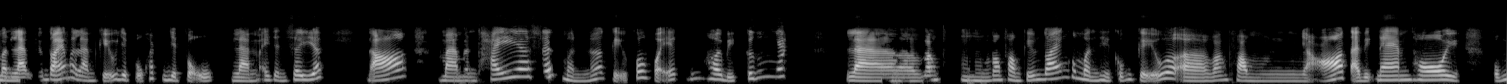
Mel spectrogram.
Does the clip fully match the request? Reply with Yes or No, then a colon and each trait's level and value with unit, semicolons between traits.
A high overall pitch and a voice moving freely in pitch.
Yes: high, 205 Hz; wide, 5.9 semitones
